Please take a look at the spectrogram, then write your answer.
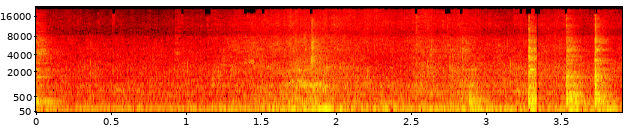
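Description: Chicken wings tossed with masala in a hot pan for a Bengali chicken, potato and pointed gourd curry give off a steady close sizzle, with stirring scrapes and a few sharp utensil clinks near the end.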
